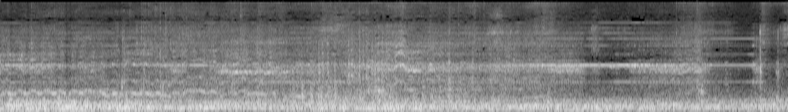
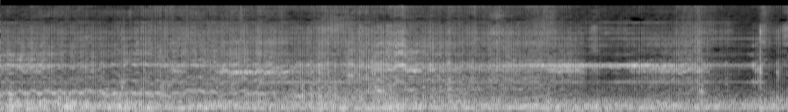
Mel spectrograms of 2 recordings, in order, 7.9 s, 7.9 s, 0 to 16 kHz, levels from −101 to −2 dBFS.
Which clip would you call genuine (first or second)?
first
